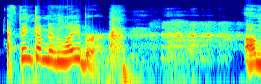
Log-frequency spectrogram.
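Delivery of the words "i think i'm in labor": lightly voiced wife, pitched higher; halting, high-voiced announcement; imitated wife. Wife calling her husband at work with news, tentative imitated voice.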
